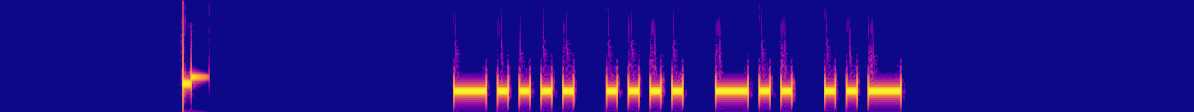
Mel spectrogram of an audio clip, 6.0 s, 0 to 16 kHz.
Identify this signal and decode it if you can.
Morse code, heard as a keyed tone, about 22 wpm, 700 Hz. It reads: 6HDU
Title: Four Challenging Letter-Number Combinations 22wpm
